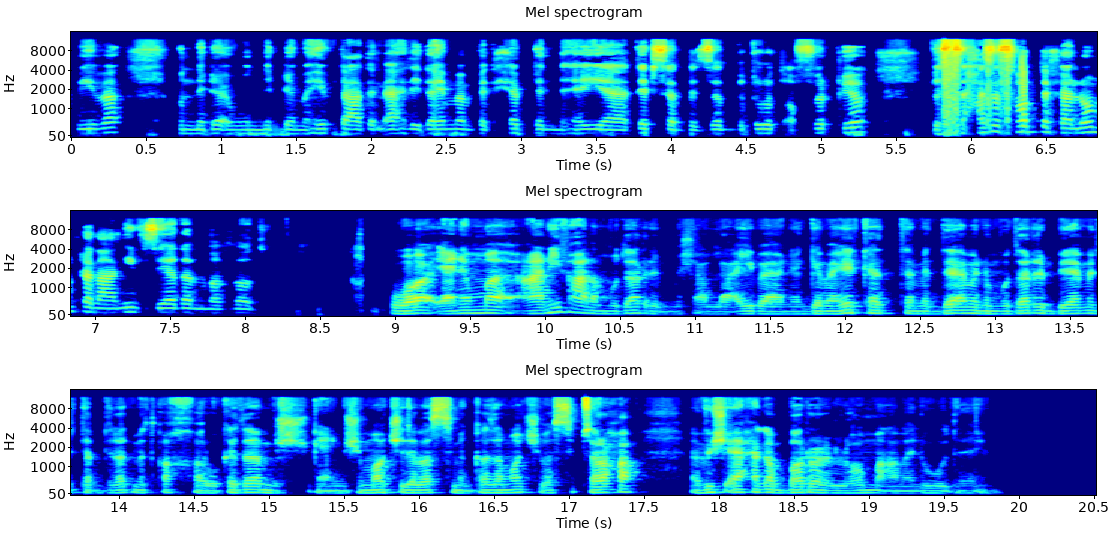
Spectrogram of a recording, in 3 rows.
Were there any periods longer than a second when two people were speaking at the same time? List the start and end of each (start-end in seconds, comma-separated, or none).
none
